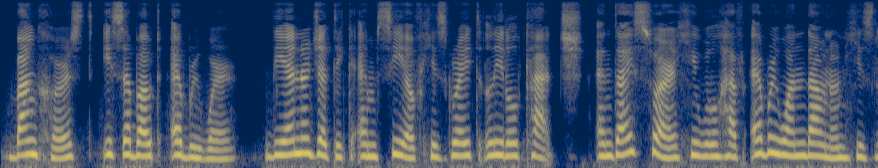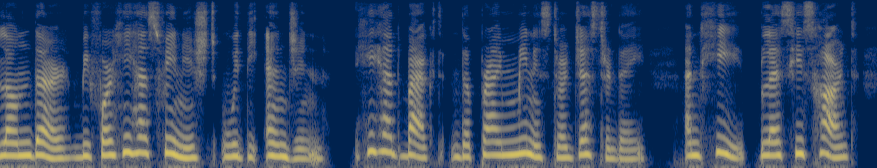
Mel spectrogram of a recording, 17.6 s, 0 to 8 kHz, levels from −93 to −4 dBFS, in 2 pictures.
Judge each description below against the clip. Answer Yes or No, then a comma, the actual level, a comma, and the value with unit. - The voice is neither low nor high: No, high, 220 Hz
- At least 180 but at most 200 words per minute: No, average, 150 wpm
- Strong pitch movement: No, average, 3.8 semitones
